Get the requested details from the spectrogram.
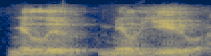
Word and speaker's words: milieu: This is all the mythology that was in circulation in Joseph Smith's milieu. I'm working on pronouncing that word correctly. Milieu, I think, is how I've been taught to say it.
